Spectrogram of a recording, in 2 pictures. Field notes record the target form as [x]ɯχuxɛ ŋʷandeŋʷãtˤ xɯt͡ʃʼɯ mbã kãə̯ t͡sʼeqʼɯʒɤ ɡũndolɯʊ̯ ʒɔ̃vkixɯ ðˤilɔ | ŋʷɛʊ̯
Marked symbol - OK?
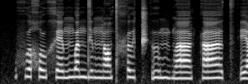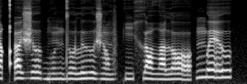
no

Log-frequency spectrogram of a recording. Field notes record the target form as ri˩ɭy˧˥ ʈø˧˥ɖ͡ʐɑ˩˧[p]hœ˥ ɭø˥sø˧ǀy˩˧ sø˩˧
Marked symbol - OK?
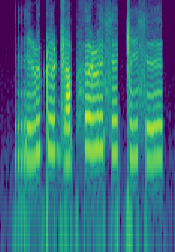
yes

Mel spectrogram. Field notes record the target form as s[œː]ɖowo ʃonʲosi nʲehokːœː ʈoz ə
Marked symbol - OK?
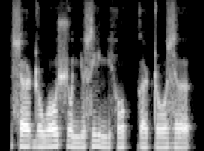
yes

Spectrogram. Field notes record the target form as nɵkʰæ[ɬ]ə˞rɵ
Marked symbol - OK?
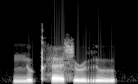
yes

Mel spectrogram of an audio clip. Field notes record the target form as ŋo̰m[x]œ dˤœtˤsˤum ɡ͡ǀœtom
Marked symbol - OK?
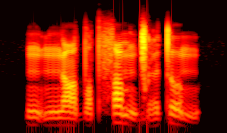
no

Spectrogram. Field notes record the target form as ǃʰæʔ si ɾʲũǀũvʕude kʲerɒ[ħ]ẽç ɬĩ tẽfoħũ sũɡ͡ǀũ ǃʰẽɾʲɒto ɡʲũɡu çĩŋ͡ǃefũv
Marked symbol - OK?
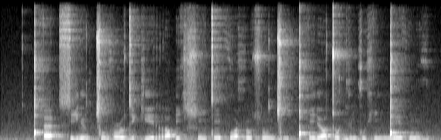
no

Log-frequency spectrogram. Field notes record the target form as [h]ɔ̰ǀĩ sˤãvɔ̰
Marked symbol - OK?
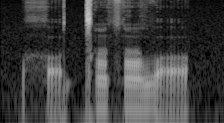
no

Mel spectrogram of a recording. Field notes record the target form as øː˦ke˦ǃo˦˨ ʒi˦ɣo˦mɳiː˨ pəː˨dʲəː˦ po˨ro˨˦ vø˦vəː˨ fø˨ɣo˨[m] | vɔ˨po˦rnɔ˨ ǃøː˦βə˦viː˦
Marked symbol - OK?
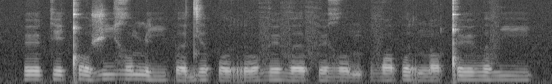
yes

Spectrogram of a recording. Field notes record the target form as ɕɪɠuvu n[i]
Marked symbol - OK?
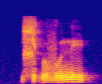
yes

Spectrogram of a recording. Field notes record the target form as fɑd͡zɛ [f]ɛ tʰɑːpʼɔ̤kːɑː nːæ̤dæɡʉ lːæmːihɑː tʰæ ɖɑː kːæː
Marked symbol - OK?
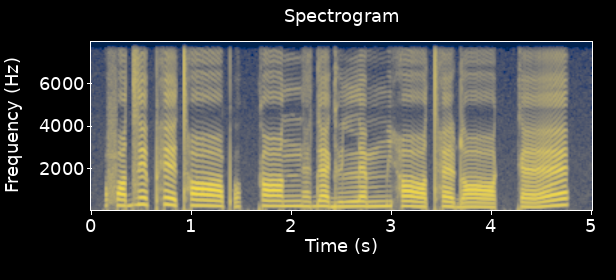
no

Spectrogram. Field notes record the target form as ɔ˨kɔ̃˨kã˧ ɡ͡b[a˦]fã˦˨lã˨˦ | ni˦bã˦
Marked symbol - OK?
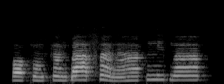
yes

